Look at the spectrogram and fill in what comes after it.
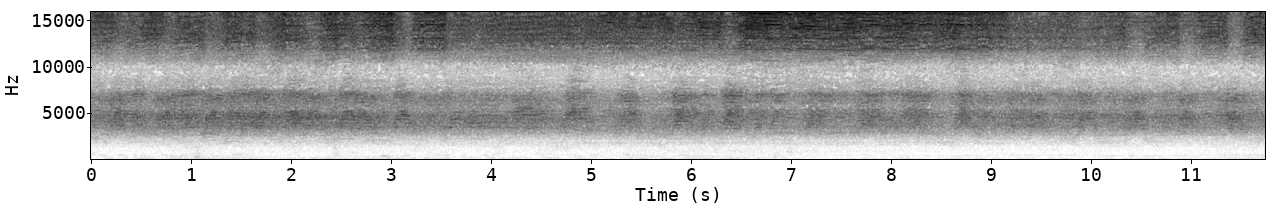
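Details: Cicadas in an apartment complex as summer ends, producing an unbroken piercing buzz that wavers slightly in loudness throughout.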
